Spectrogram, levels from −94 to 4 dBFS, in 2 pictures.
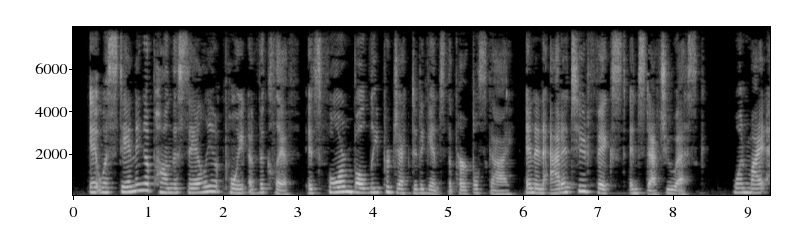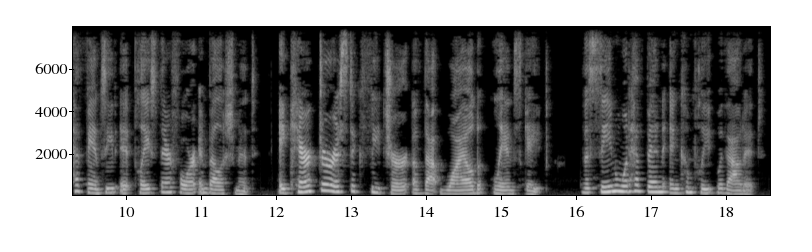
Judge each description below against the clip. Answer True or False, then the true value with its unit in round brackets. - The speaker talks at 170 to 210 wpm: False (155 wpm)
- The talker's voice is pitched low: False (205 Hz)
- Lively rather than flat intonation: False (4.2 semitones)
